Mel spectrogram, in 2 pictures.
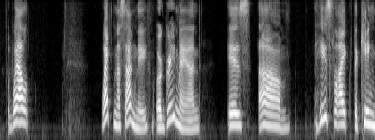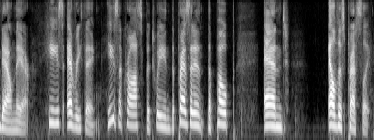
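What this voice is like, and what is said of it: Southern New Orleans accent. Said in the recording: “your southern accent ... a strange mix of New Orleans accent over my Miskito”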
